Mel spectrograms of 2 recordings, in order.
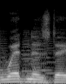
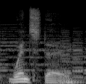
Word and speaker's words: Wednesday: Now, you might think Wednesday is the way to go, and hey, I've been there myself. But hold your horses, folks, because the correct way to say it is Wednesday. Yeah, you heard that right, Wednesday.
